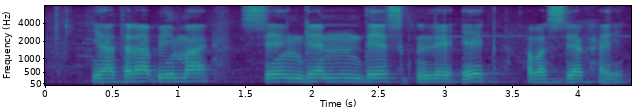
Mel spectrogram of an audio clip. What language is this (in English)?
Magahi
